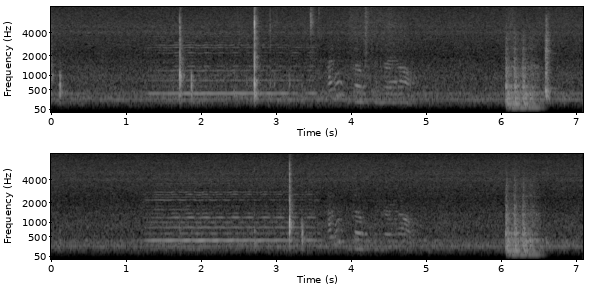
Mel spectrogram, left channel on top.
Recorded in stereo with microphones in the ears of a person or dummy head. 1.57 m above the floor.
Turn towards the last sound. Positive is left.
turn(degrees=0)  # may be behind; listen again after turning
